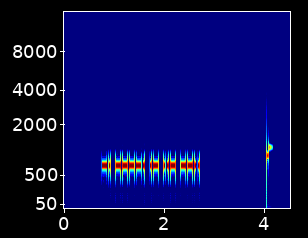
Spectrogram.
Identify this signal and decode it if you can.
Morse code, heard as a keyed tone, about 36 wpm, 700 Hz. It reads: N9AUZ
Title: USA Call Signs - 4x Character Spacing - 35wpm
